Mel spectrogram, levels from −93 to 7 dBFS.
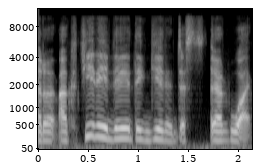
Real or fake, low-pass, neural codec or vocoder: fake; 9.9 kHz; autoencoder, 22.05 kHz, a latent of 192 numbers a frame, VITS, trained on many speakers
